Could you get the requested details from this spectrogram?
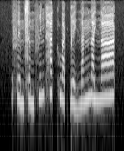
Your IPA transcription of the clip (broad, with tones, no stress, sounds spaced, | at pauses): f e˧˩ m s ə˧˩ m f i˧ n h a˦˥ t̚ h w a˨˩ k̚ ɓ e˧˩ j n a˨˦ ŋ n a˧ j n aː˦˥ k̚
